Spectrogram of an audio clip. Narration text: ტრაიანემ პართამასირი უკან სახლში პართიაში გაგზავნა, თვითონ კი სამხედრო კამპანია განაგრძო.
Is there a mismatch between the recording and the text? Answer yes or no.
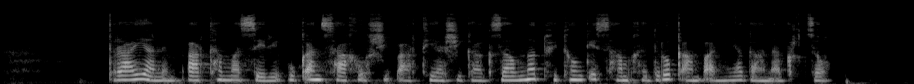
no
